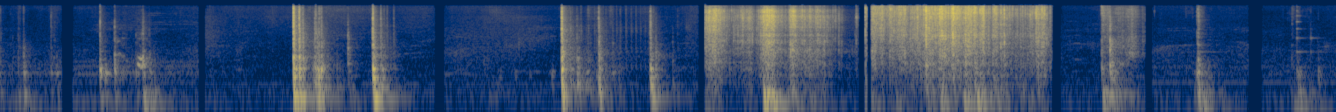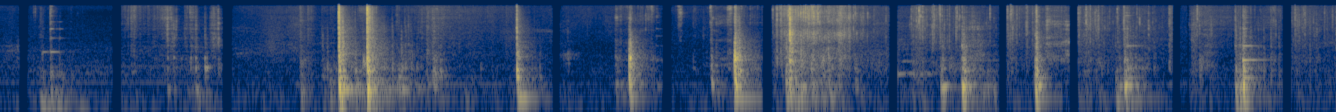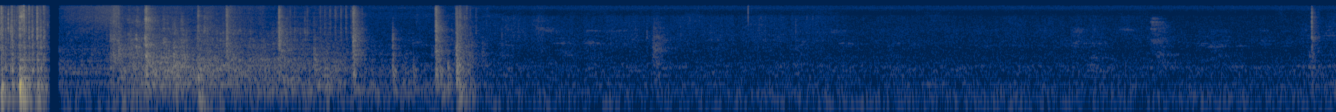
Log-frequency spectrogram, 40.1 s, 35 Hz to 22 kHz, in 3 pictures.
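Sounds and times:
rustling: 7.1 - 10.6
glass bowls knocking and clinking: 25.7 - 27.2.

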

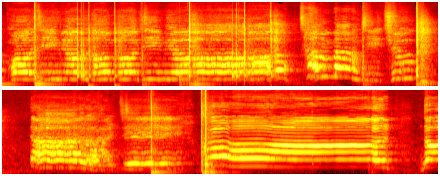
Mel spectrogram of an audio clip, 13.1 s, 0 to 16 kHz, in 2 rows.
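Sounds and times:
barrel drum strokes: 0.0 - 4.2
woman singing: 7.0 - 13.0.

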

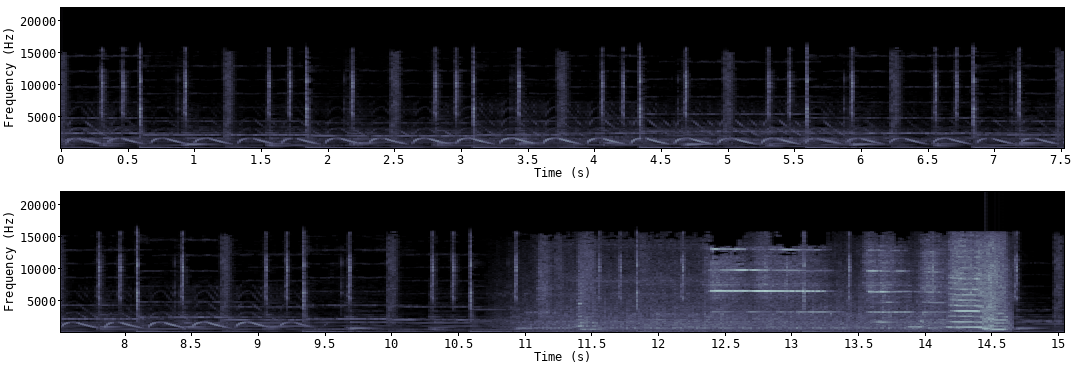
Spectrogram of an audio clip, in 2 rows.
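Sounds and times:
background music with steady beat: 0.0 - 15.0
ambulance siren wailing: 10.8 - 14.7.

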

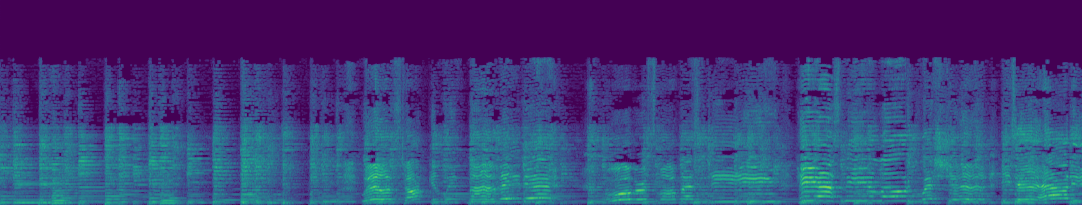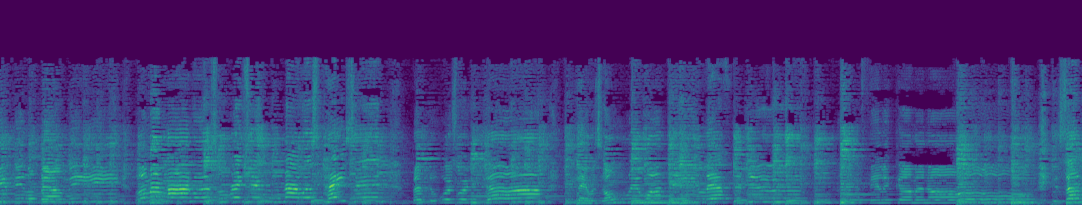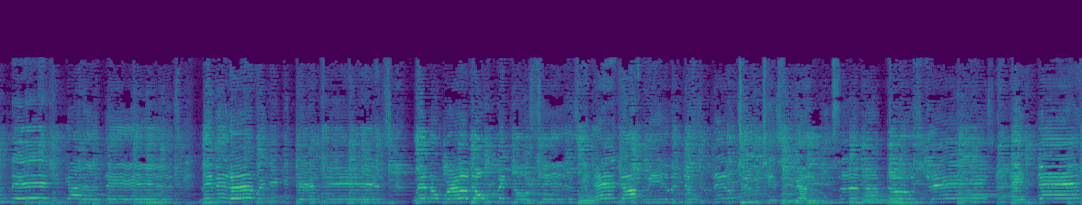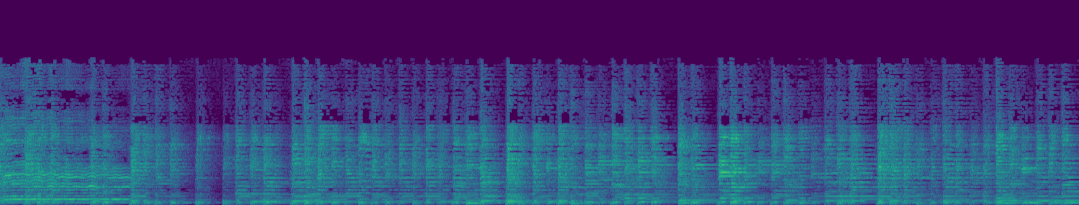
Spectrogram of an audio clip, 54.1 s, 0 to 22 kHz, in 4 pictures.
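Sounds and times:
ukulele strumming: 0.0 - 54.0
woman singing: 4.3 - 42.7.

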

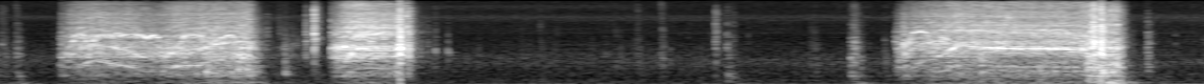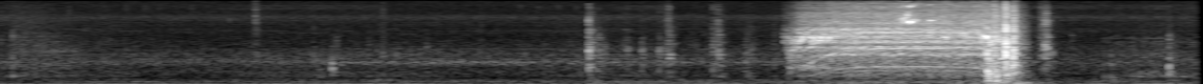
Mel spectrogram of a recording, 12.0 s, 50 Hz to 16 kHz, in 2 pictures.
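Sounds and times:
drill driving screws into plastic: 0.3 - 2.2, 4.4 - 5.8, 10.0 - 11.3.

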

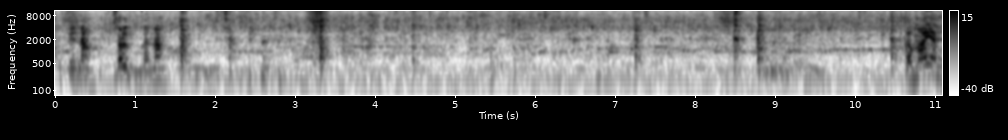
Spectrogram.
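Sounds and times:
dishes clinking: 8.2 - 9.6.

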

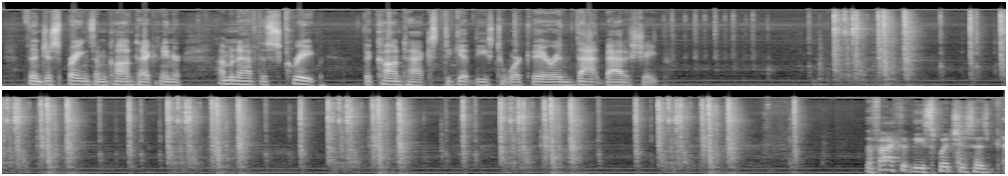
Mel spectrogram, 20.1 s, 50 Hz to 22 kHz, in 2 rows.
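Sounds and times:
faint low hum: 0.0 - 20.0.

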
